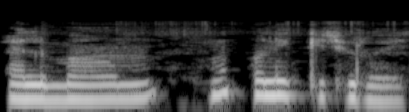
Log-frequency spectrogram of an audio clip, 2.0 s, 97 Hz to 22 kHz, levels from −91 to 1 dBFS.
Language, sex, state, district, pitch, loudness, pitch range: Bengali, female, West Bengal, Paschim Medinipur, 190 Hz, -27 LUFS, 180-220 Hz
